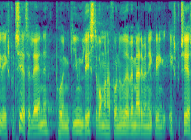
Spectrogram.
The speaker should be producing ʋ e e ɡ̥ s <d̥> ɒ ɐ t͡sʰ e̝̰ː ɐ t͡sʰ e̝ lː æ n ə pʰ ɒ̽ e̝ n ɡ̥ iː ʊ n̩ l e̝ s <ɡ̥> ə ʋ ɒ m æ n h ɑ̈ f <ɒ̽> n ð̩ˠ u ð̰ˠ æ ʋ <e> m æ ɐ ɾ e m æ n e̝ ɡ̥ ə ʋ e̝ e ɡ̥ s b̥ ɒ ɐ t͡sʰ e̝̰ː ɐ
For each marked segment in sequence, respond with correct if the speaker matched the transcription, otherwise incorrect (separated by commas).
incorrect, incorrect, incorrect, correct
